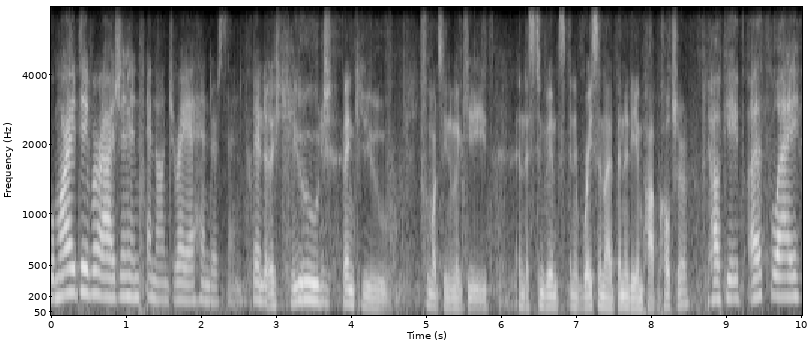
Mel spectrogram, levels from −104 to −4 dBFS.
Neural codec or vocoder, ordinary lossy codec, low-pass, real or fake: codec, 16 kHz in and 24 kHz out, 0.8 kbps, FocalCodec, streaming, 65536 codes; Opus, 24 kbps; 7.2 kHz; fake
